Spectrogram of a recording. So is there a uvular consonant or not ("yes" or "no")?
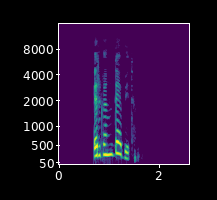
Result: no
